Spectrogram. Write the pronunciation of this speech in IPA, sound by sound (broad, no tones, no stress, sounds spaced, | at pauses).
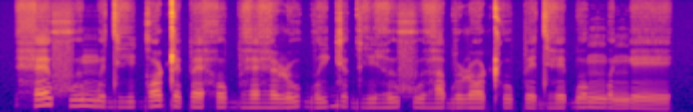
h ɛ xʷ ɯ m ɯ dʱ i ɡ ɔ ʈ e p ɛ h o bʱ ɛ ɦ ɛ ɭ u ɡʷ i ɡʲ ɤ ɡʱ i ɦ ɯ xʷ ɯ ɦ a b u ɭ ɔ ʈʰ u p e dʱ e ɓ o ŋʷ ɛ ŋ e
